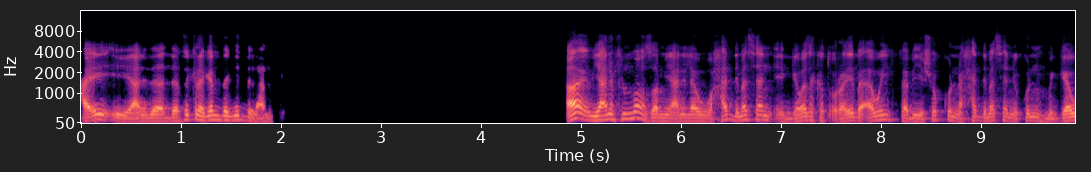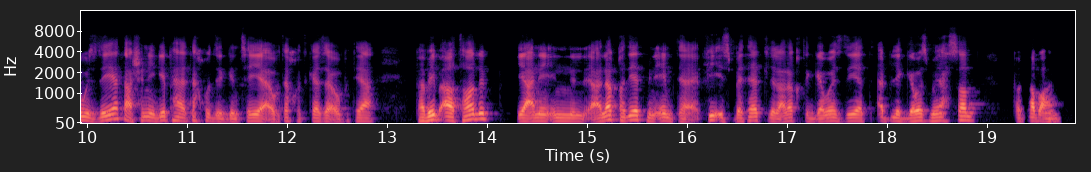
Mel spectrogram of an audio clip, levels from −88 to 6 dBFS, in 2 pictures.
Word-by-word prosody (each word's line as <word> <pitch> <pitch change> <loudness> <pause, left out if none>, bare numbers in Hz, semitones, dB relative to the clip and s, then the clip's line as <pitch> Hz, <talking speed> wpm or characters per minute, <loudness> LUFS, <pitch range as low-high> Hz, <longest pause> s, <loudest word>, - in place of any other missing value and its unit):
حقيقي 160 -9 +4
يعني 95 +1 +3
ده 105 0 +5
ده 105 +1 0
فكرة 150 -1 +2
جامدة 140 +1 +3
جدًا 130 -4 -1
عن 90 +1 -2 3.0
آه - - +11
يعني 140 +4 +4
في 150 - -10
المعظم 170 - +1
يعني 100 +1 0
لو 100 -2 0
حد 135 +4 -3
مثلًا 145 +1 -1
الجوازة 100 +6 -1
كانت 125 - -8
قريبة 110 +6 +1
أوي، 145 +4 0
فبيشكوا 135 - -4
إن 100 - -3
حد 115 0 -6
مثلًا 115 0 -4
يكون 115 +4 -5
متجوز 110 +6 +1
دِيَّة 155 +9 +1
عشان 120 -1 -1
يجيبها 120 0 -1
تاخد 115 -2 -8
الجنسية 95 +4 -1
أو - - -2
تاخد - - -10
كذا - - -2
أو - - -2
بتاع، - - -4 0.4
فبيبقى 125 +8 +5
طالب 160 +6 +2 0.3
يعني 105 0 +2
إن 100 0 -2
العلاقة 100 +9 +1
دِيَّة 145 +1 +2
من 100 0 -4
إمتى، 105 -5 -3
في - - -1
إثباتات 120 -1 -3
لعلاقة 110 -2 -2
الجواز 95 +4 -2
دِيَّة 105 -1 -1
قبل 110 - -4
الجواز 105 +3 +1
ما 110 - +1
يحصل، 125 +2 0 0.4
فطبعًا - - -1
115 Hz, 165 wpm, -22 LUFS, 105-135 Hz, 3.0 s, آه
